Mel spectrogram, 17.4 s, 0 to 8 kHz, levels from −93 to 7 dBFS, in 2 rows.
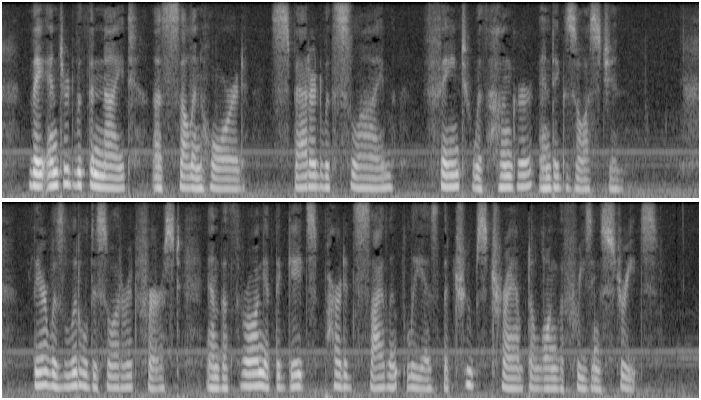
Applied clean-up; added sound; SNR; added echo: none; none; none; none.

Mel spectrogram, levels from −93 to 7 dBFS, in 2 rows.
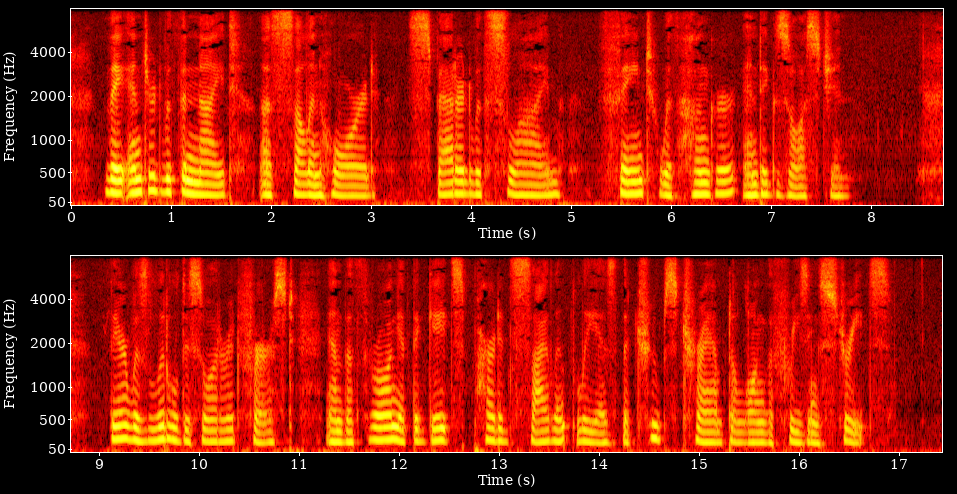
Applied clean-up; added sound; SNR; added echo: neural mask model Resemble Enhance denoiser.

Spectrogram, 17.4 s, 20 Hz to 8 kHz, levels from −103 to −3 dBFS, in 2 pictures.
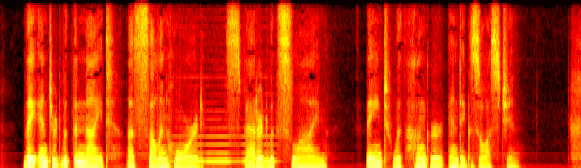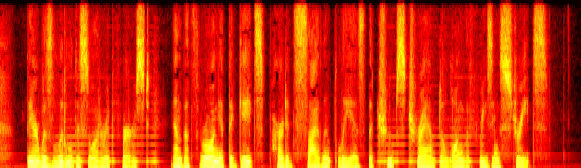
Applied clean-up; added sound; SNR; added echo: neural mask model RNNoise.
